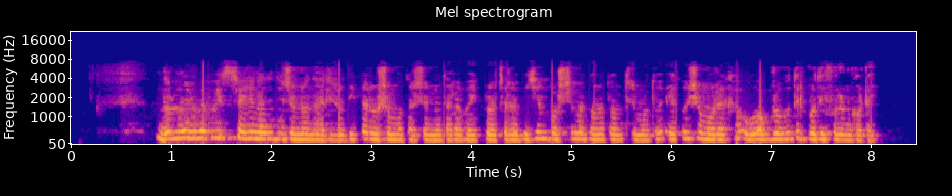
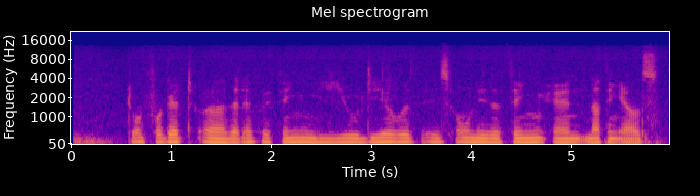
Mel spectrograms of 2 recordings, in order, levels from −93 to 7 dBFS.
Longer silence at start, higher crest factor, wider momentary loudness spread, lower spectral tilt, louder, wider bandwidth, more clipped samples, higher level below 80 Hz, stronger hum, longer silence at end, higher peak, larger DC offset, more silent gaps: first, 0.5 s vs 0.05 s; about the same, 16 dB vs 14 dB; about the same, 7 LU vs 8 LU; about the same, -7.5 dB/octave vs -8 dB/octave; first, -16 LUFS vs -26 LUFS; second, 7 kHz vs 11 kHz; neither; about the same, -54 dBFS vs -58 dBFS; neither; first, 0.4 s vs 0.1 s; first, 0 dBFS vs -10 dBFS; neither; neither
